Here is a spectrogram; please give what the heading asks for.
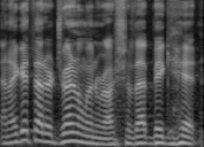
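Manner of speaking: ordinary talk, nothing marked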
